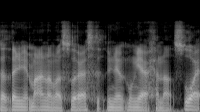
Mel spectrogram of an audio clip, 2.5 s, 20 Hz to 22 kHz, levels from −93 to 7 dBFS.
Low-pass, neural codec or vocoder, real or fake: 9.9 kHz; autoencoder, 22.05 kHz, a latent of 192 numbers a frame, VITS, trained on many speakers; fake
